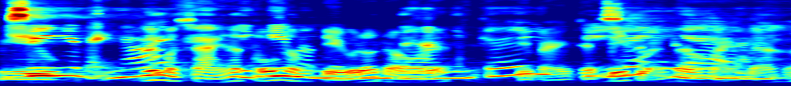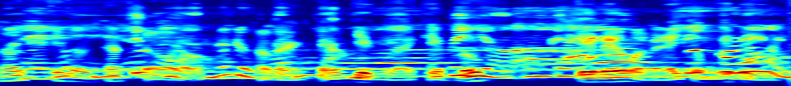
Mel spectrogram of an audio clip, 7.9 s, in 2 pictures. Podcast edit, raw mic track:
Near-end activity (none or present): present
